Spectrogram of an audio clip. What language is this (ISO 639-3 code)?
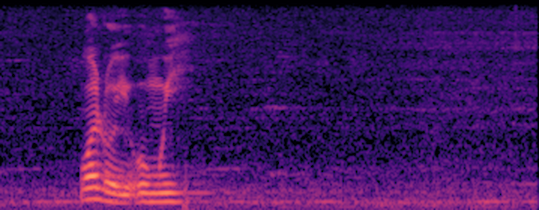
tso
